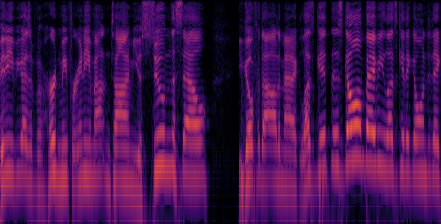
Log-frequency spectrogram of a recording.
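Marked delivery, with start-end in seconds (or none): 4.5-6.6 eager push. Retold or imitated. Agent pushing the close.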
